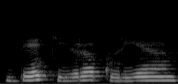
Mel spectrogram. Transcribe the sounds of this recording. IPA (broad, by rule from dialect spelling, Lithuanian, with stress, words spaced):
bʲɛt iːˈrɐ kʊˈrʲiɛ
